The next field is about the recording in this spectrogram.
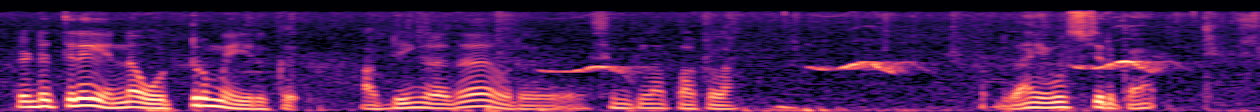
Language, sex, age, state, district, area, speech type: Tamil, male, 18-30, Tamil Nadu, Mayiladuthurai, urban, spontaneous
